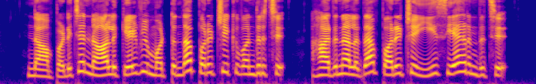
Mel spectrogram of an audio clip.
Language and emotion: Tamil, happy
